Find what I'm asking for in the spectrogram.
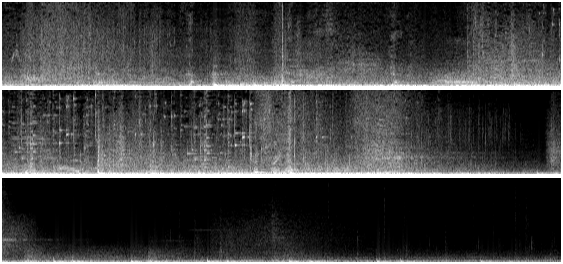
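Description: In Hogwarts Legacy, Confringo and Incendio fire spells burst with deep booming thuds and rumbling throbs over layered game sound, loud at first, then thinning out into fainter scattered hits.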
